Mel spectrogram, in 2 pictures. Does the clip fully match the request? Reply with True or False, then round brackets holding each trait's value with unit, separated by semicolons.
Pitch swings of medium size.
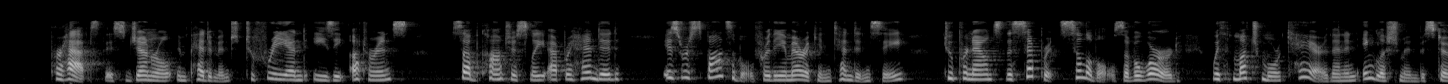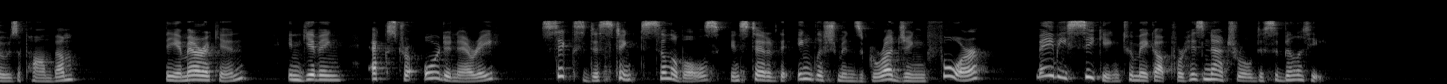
False (5.7 semitones)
